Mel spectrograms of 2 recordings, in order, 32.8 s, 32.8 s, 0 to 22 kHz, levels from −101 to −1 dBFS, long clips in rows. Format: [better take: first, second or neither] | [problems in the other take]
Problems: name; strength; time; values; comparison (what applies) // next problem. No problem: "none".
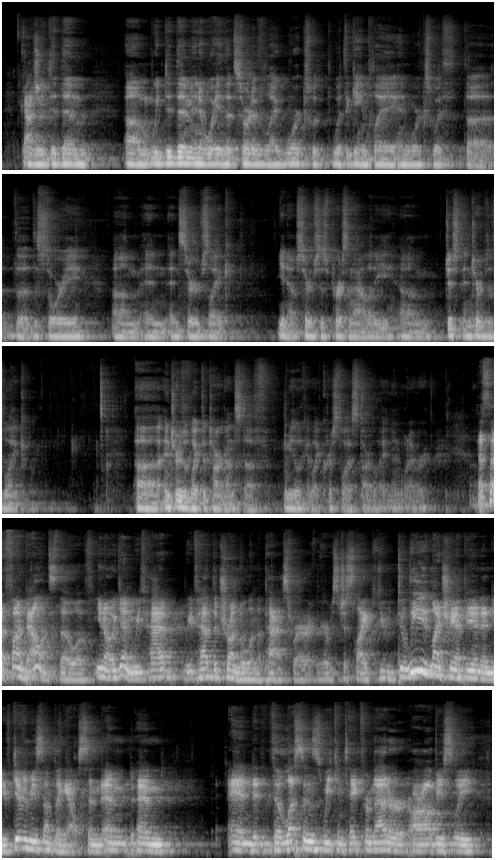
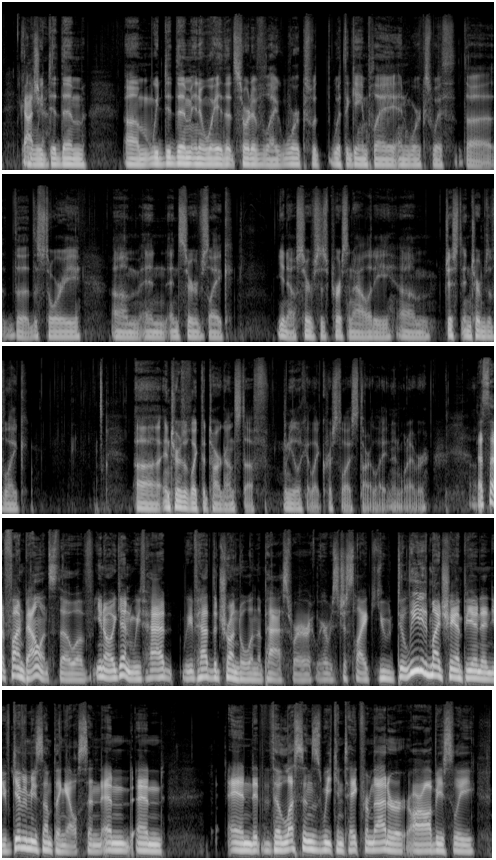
second | room echo; slight; dies away in 0.7 s // off-mic speech; somewhat distant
